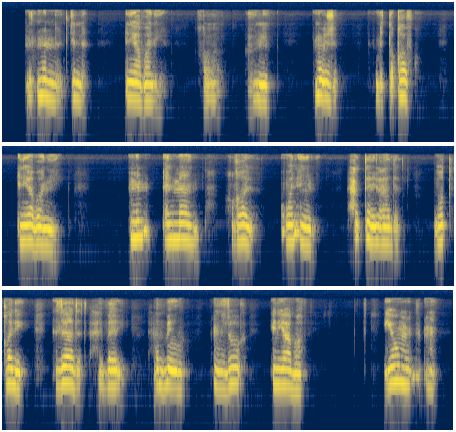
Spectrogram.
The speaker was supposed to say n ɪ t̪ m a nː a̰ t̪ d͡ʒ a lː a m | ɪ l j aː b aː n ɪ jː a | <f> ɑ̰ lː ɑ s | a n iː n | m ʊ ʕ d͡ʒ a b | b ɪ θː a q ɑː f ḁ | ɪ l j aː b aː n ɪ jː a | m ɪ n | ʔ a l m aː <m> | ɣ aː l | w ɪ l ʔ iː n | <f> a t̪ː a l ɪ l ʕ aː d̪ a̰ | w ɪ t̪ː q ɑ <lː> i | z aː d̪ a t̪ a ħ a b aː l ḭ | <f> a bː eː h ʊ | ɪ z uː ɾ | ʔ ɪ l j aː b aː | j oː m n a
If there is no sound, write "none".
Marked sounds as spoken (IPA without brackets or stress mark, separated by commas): x, n, ħ, l, ħ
